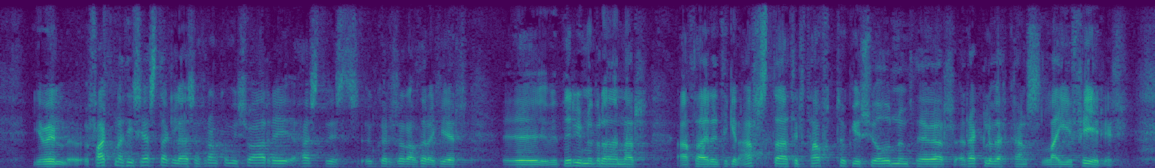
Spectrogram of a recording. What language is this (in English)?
Icelandic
